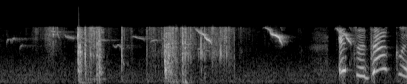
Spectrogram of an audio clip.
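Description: Cartoon sound effects of an egg hatching: a few crackling bursts of eggshell breaking, then a newly hatched duckling cheeping in a quick run of short, falling peeps near the end.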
